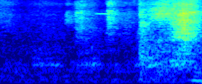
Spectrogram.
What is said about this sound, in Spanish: Oh, el perrito.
